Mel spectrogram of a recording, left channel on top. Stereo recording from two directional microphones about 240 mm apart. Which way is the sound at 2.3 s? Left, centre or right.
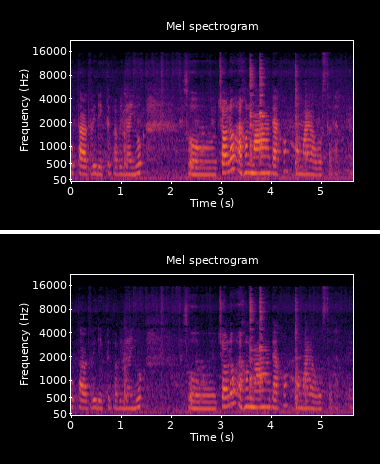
Centre.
